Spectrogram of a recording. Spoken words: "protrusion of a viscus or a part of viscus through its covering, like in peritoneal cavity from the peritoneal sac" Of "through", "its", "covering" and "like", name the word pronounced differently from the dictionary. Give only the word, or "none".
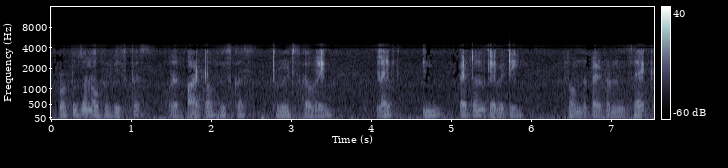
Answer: through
